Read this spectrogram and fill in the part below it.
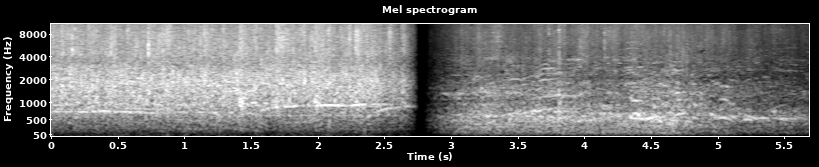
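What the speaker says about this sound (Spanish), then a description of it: "Un aplauso" A live podcast audience bursts into loud, sustained applause mixed with some chatter, cuts off briefly, then resumes just as strongly and eases toward the end.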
